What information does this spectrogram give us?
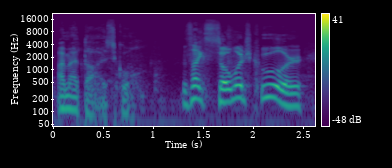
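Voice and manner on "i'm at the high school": low, clipped dispatch radio call; deadpan cop on the radio. Retold or imitated. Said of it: "my radio voice".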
